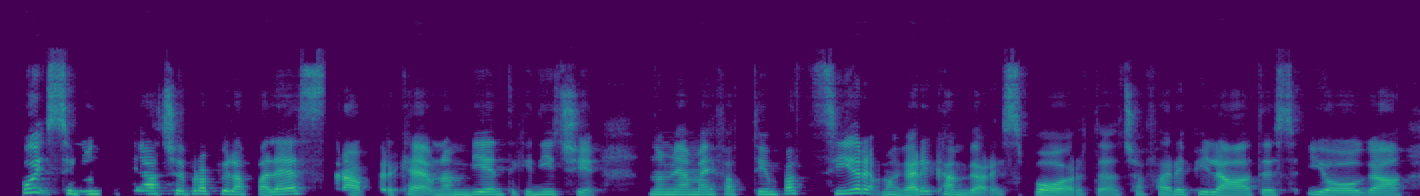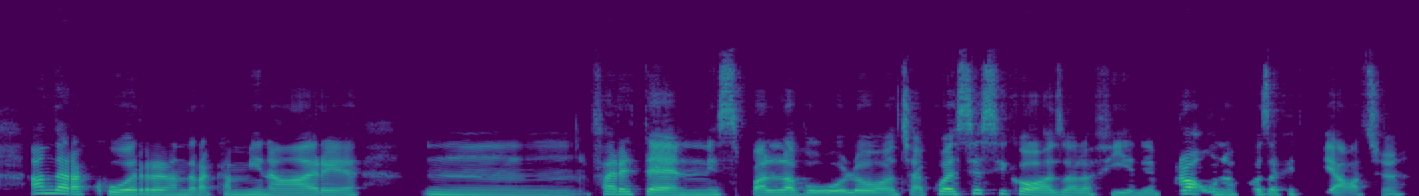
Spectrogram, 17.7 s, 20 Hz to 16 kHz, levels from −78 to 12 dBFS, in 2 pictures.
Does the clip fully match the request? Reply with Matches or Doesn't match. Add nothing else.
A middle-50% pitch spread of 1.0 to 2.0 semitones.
Doesn't match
